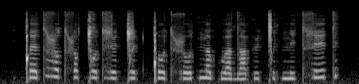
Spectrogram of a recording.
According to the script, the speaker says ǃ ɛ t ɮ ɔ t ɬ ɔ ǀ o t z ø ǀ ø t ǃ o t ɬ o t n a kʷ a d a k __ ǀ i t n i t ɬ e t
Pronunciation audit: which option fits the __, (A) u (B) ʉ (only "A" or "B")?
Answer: B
